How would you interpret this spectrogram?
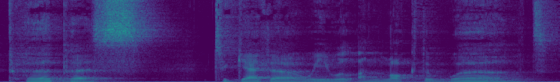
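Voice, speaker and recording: A man's voice: sits low, flat delivery, takes it slowly, mellow, roomy sound. A man voicing a sinister, cajoling evil spell book in a story. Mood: cajoling, tempting.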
